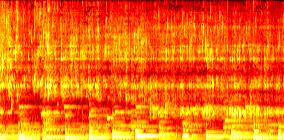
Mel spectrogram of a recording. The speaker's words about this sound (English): I'm going to add my broth to my pot.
